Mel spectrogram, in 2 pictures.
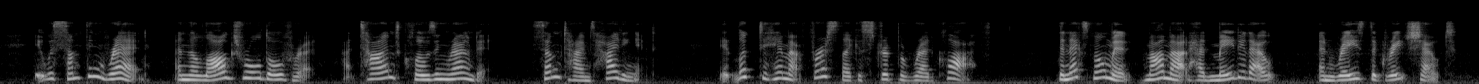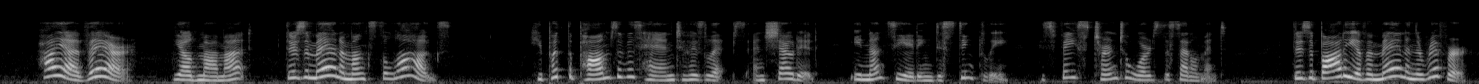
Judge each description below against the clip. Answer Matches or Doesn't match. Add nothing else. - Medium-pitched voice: Doesn't match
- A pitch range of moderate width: Doesn't match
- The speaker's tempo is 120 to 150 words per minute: Doesn't match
